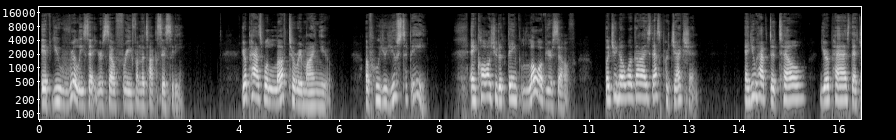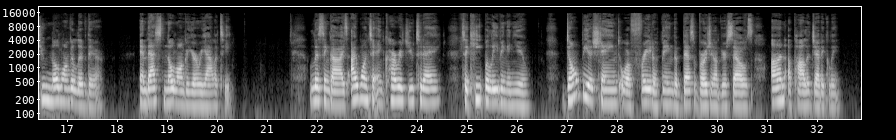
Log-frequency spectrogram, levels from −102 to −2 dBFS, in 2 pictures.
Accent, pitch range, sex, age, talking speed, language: American, 145-185 Hz, female, 40-59, 150 wpm, English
